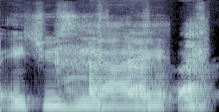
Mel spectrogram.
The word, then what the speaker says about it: Huzi: Who's, I don't know how to pronounce it. H-U-Z-I.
